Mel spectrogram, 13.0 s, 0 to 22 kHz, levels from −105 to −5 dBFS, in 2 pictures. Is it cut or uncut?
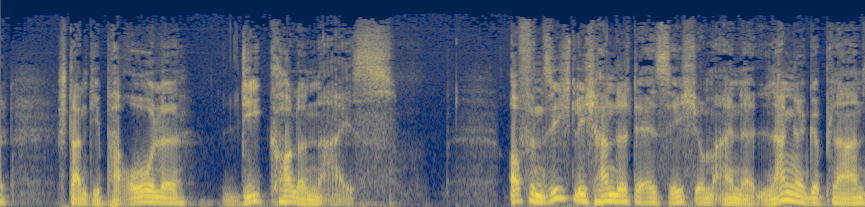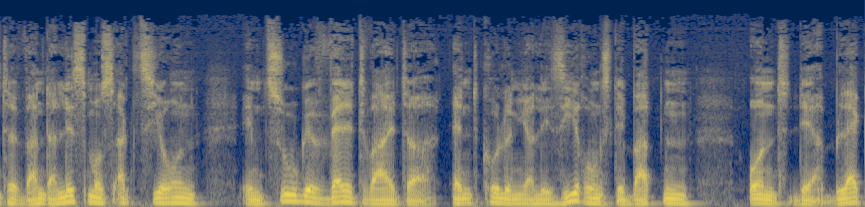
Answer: uncut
